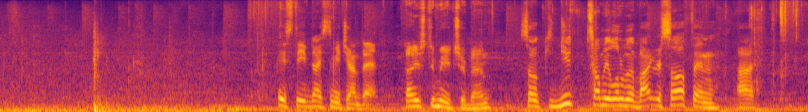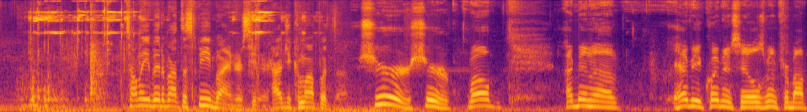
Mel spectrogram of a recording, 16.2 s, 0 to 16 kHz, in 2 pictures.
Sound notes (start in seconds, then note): 0.9 door thuds; 7.6 metal jangles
